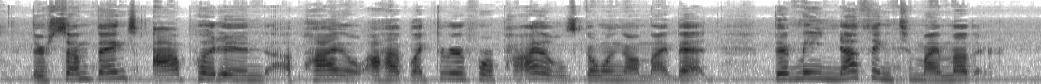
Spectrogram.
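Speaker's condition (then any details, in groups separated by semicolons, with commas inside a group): Cerebral palsy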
